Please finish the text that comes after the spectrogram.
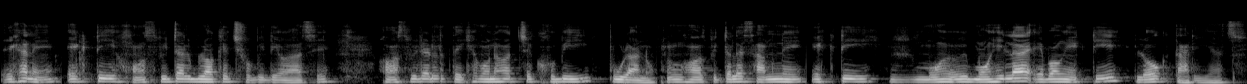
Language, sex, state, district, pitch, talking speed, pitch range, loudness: Bengali, male, West Bengal, North 24 Parganas, 120 Hz, 120 wpm, 110-130 Hz, -23 LUFS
